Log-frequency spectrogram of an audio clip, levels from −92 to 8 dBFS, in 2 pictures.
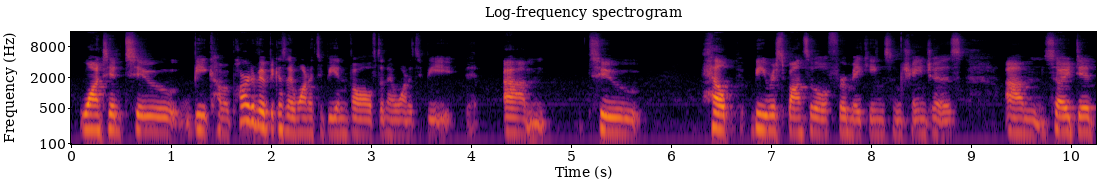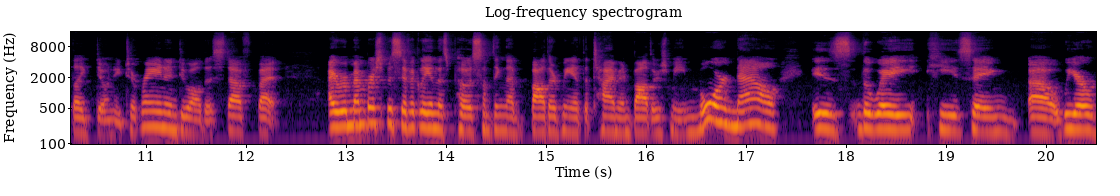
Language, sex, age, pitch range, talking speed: English, female, 20-39, 165-200 Hz, 195 wpm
